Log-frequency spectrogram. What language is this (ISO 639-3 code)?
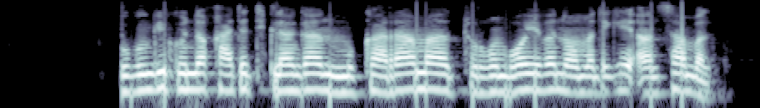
uzb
